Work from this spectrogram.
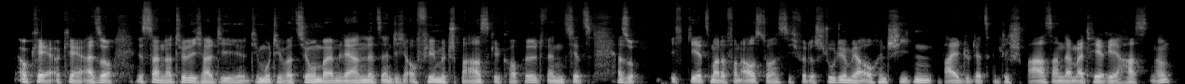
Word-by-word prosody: Okay, - - +3
okay. - - 0
Also, 95 +1 +3 0.2
ist 110 +2 -3
dann 105 -3 +5
natürlich 95 +2 +1
halt 90 -2 +2
die 90 -2 -1
die 85 - -7
Motivation 100 0 +2
beim 90 -2 +3
Lernen 90 +2 +3
letztendlich 95 -1 0
auch 100 - -2
viel 110 - +1
mit 95 -2 +2
Spaß 95 0 -1
gekoppelt. 95 +2 -3
Wenn's 90 -2 -1
jetzt - - -3 0.2
also, - - -1 0.3
ich - - -8
gehe 105 - +2
jetzt 100 - +1
mal 95 - +5
davon 90 0 -2
aus. 100 +2 +2
Du 95 - -3
hast 90 +1 -5
dich 95 - -12
für 105 - -3
das 90 -1 -4
Studium 105 0 +1
ja 90 - +4
auch 90 +2 -1
entschieden, 100 -1 0
weil 85 0 +1
du - - -6
letztendlich - - -6
spaß 90 +2 -1
an 90 0 +1
der 85 -1 +1
Materie 85 -1 +1
hast, 90 0 -3
ne? 105 +5 -2
95 Hz, 230 wpm, -21 LUFS, 90-100 Hz, 0.3 s, dann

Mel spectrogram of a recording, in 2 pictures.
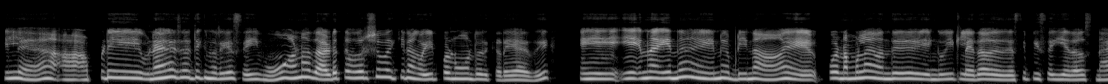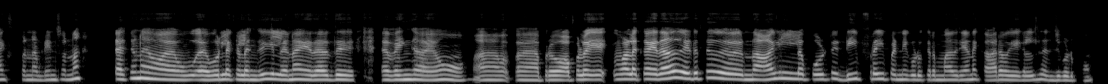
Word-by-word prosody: இல்ல. 290 0 +2 0.5
அ - - -3 0.2
அப்டி 280 +9 -3 0.3
விநாயகர் 295 +7 +3
சதுர்த்திக்கு 300 -3 0
நிறைய 265 +1 0
செய்வோம். 230 +2 -2
ஆனா 315 +4 +2
அத 290 - 0
அடுத்த 270 +5 -2
வருஷம் 300 +4 -1
வரைக்கும் 305 -2 -3
நாங்க 265 -5 0
வெயிட் 235 +1 -4
பண்ணுவோம்ன்றது 255 -3 -1
கிடையாது. 200 0 -3 0.4
ஈ - - +2 0.5
என்ன 295 +1 +4
என்ன 285 +2 +3 0.3
என்ன 275 +2 +2
அப்படின்னா 255 +1 -1 0.5
இப்போ 235 +8 -6
நம்மளா 285 +4 +2
வந்து 265 0 +1 0.3
எங்க 225 0 -4
வீட்ல 245 -2 -2
ஏதாவது 235 0 0
ரெசிபி 250 +4 -7
செய்ய 230 -1 -2
ஏதாவது 215 +1 -3
ஸ்நாக்ஸ் 220 +1 -8
பண்ண 215 -1 -6
அப்படின்னு 215 +2 -6
சொன்னா, 250 +5 -1 0.4
டக்குனு 285 +5 +3 0.2
அ - - +4 0.2
உ - - -3 0.2
உருளைக்கிழங்கு 220 -1 +1
இல்லைனா 230 0 +2
எதாவது 215 +1 +2 0.5
வெங்காயம், 220 0 +1 0.3
அ - - -1 0.5
அப்புறம் 205 +2 0
அ - - +3
அப்பளம், 220 +2 +3 0.3
வாழக்கா 245 0 +4
ஏதாவது 275 +5 +7
எடுத்து 265 +3 -2 0.3
இந்த 225 0 0
ஆயில்ல 260 +1 +1
போட்டு 235 +2 -3
டீப் 245 0 -3
ஃப்ரை 250 0 0
பண்ணி 225 -1 -3
கொடுக்குற 210 0 -6
மாரியான 210 +2 -3
கார 195 +1 -3
வகைகள் 200 +1 -4
செஞ்சு 195 -2 -6
கொடுப்போம். 185 0 -12
230 Hz, 160 wpm, -23 LUFS, 215-265 Hz, 0.5 s, ஏதாவது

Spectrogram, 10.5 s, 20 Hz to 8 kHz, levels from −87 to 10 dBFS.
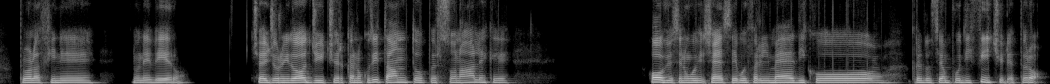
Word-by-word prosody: Però, 185 - -1
alla 175 -1 +2
fine 170 -1 -3 0.3
non 175 -1 -5
è 165 - -2
vero. 165 -1 -1 0.6
Cioè, - - -3
ai 180 - +4
giorni 185 +1 +1
d'oggi 190 -1 +4
cercano 195 +2 -1
così 205 +4 0
tanto 205 0 +1
personale 195 +1 -2
che 180 -4 -7 1.4
Ovvio, 210 -5 +6
se 175 - -3
non 180 0 0
vuoi 180 0 0
cioè, 180 -2 +3
se 175 +1 -1
vuoi 180 +1 +1
fare 180 0 -2
il 180 - 0
medico 190 -2 +2 0.2
credo 180 -2 -3
sia 185 +2 -2
un - - -2
po' 180 +1 -4
difficile, 180 0 -3
però 200 -2 -2
185 Hz, 175 wpm, -21 LUFS, 175-195 Hz, 1.4 s, Ovvio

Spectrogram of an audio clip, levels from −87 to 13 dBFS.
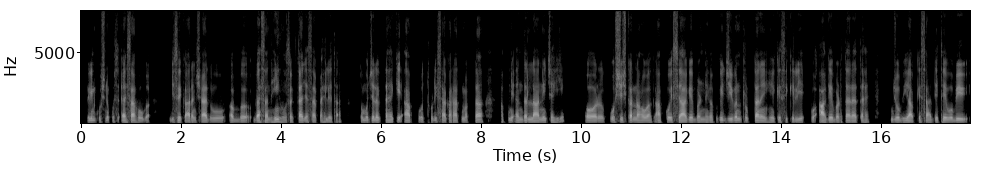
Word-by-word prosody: लेकिन 120 +1 0
कुछ 115 - -8
न 115 - 0
कुछ 115 - -11
ऐसा 105 +1 +5
होगा 100 -1 -3 0.4
जिसके - - 0
कारण 95 - +4
शायद 95 - +3
वो 95 0 -4
अब 90 -2 -1 0.3
वैसा 100 +1 +4
नहीं 125 +9 0
हो 110 -3 -7
सकता 95 -2 +1
जैसा - - -1
पहले - - -3
था। - - -6 0.4
तो - - -5
मुझे 115 -1 0
लगता 110 +1 0
है 125 +1 -1
कि - - -1
आपको - - 0
थोड़ी - - -9
सकारात्मकता 100 +5 0 0.4
अपने - - -5
अंदर 100 0 +1
लानी 95 +3 +4
चाहिए 105 +1 -5 0.5
और 95 -2 +4 0.2
कोशिश 115 +2 -1
करना 105 0 +4
होगा 105 -1 +2
कि - - -18
आपको 105 0 +1
इससे 100 - 0
आगे 95 +2 +6
बढ़ने 100 +1 -4
का 105 - -3
क्योंकि 130 +6 -4
जीवन 110 0 0
रुकता 105 +1 +3
नहीं 100 0 -1
है 95 - -1
किसी - - -5
के - - -2
लिए, 105 +4 -3 0.2
वो - - -3
आगे 105 +1 +2
बढ़ता 95 +1 0
रहता 95 -1 +1
है। - - -7 0.5
जो 105 +1 0
भी 115 +1 -4 0.3
साथी 105 0 -1
थे 105 - +4
वो 105 0 +1
भी 110 +1 +4
105 Hz, 200 wpm, -31 LUFS, 95-110 Hz, 0.5 s, आगे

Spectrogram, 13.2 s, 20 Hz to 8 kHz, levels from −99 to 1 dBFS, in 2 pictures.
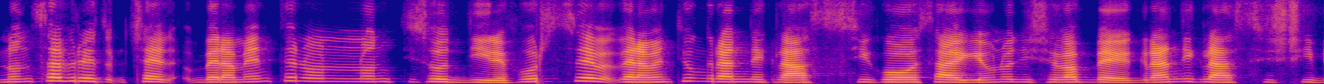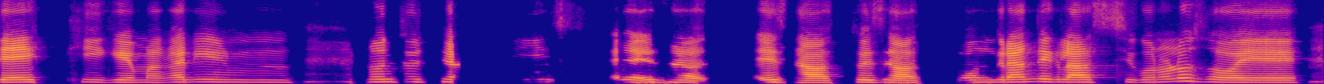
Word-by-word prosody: non 250 +4 -10
saprei 325 -1 +1
tr 225 -4 -16
cioè 250 -4 0
veramente 245 +9 0
non 280 -3 -10
non 265 0 -9
ti 255 - -26
so 255 +1 -1
dire, 200 -4 -2
forse 270 - -1
veramente 235 +5 +3
un 305 - -16
grande 250 -4 +2
classico, 215 +2 +1
sai, 220 -1 +4
che 210 - -1
uno 240 +3 -10
dice: 230 -1 -12
"Vabbè 220 -4 +3
grandi 220 +6 +2
classici 215 -2 -1
vecchi 220 +1 +3
che 210 0 +1
magari, 225 +3 -4
mhmm, 215 -1 -16 0.4
non 245 +1 -6
tutti 245 0 -10
hanno 235 - -3 0.3
vist", 465 -1 -28 0.2
esa 210 -2 -1 0.3
esatto, 190 -2 +1
esatto, 195 -3 0 0.2
un 210 - -10
grande 230 +4 +4
classico, 220 -1 +1
non 240 - -6
lo 310 - 0
so, 235 -6 -4
ehm, 205 -1 +2
225 Hz, 180 wpm, -21 LUFS, 210-250 Hz, 0.4 s, sai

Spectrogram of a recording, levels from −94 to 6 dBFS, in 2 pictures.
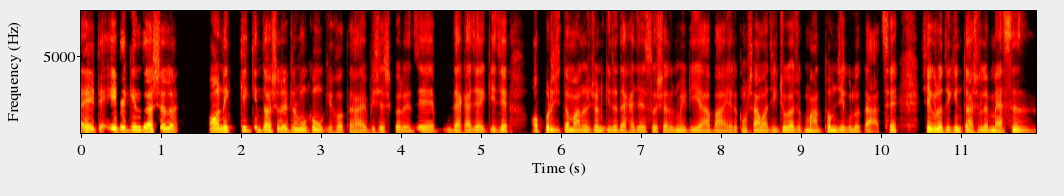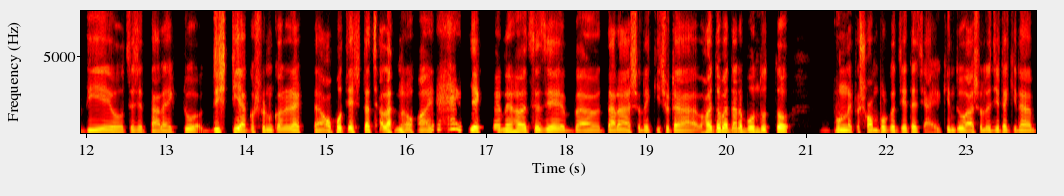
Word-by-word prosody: এইটা 165 - -1
এইটা 360 - +7
কিন্তু 215 0 +3
আসলে 190 -2 +2 0.6
অনেককে 210 +3 0
কিন্তু 195 -1 -3
আসলে 170 -1 -2
এটার 170 0 -2
মুখোমুখি 120 -4 -3
হতে 100 -1 -6
হয়। - - -4
বিশেষ 95 -1 -6
করে 95 -1 -4
যে 110 - -1 0.4
দেখা 110 +1 -1
যায় 115 -1 -1
কি 120 - -5
যে, 125 - +2 0.4
অপরিচিত 125 -1 -1
মানুষজন 120 +1 -2
কিন্তু 115 0 -4
দেখা 110 +1 -5
যায় 110 -1 -3
সোশ্যাল 105 -2 -4
মিডিয়া 105 0 -4
বা 100 - -3
এরকম 100 +1 -7
সামাজিক 110 0 -2
যোগাযোগ 105 -1 -2
মাধ্যম 95 +5 -3
যেগুলোতে 100 -3 -5
আছে, - - -4 0.4
সেগুলোতে 150 -1 +3
কিন্তু 145 0 0
আসলে 130 +1 -4
মেসেজ 125 +5 +3 0.3
দিয়ে 120 -1 +3
হচ্ছে 110 -1 -5
যে - - -1
তারা 105 +1 -2
একটু 105 +2 -4 0.3
দৃষ্টি 165 +3 +3
আকর্ষণ 135 +1 -4
করার 125 0 0
একটা 120 +1 -9 0.2
অপচেষ্টা 130 0 +3
চালানো 135 -2 +3
হয়। 115 -1 -1 0.5
যেখানে 145 0 +4
হয়েছে 150 0 +3
যে 150 - +5 0.3
ব্য - - -2 0.4
তারা 115 +1 +2
আসলে 115 0 -3
কিছুটা 120 -1 -1 0.3
হয়তোবা 185 +7 +6
তারা 175 -1 +3
বন্ধুত্ব 140 +1 +3 0.7
পূর্ণ 130 0 +4
একটা - - -6
সম্পর্ক 120 -2 +1
যেতে 120 0 +2
চায়। - - -10
কিন্তু 130 -2 0
আসলে 115 0 -4
যেটা 120 +1 0
কিনা 120 -1 -1
120 Hz, 170 wpm, -27 LUFS, 110-145 Hz, 0.7 s, এইটা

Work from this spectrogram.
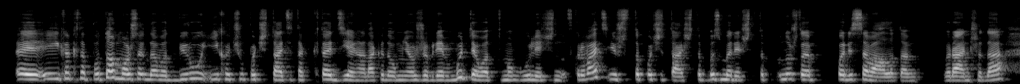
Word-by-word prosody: э, 465 - +8
и - - -1
как-то 275 +1 -1
потом, 265 +5 +3
может, 245 -1 +3
тогда 230 -2 +2
вот 205 -1 -2
беру 240 +7 -2
и 235 -1 -6
хочу 240 0 -4
почитать 220 -3 -1
это 205 0 -5
как-то 200 +3 -1
отдельно, 200 -3 +1
да, 190 - +1
когда 205 0 -4
у - - -4
меня 200 0 -2
уже 205 +1 -2
время 200 0 0
будет, 300 +9 -1
я 230 - +5
вот 195 0 -1
могу 200 0 -3
лечь 195 -1 -3
на 200 - -8
в - - -16
кровать 265 +9 0
и 235 - -1
что-то 235 +1 -3
почитать, 210 -5 -2
что-то 230 +6 -8
посмотреть, 220 -5 0
что 195 +4 -8
п 230 - -20
что-то, 230 - -11
ну, 245 - 0
что 240 -2 0
я 215 0 -1 0.2
порисовала 215 -7 +2
там 170 0 -5 0.3
раньше, 185 0 +1
да. 215 +5 0
220 Hz, 255 wpm, -24 LUFS, 195-235 Hz, 0.3 s, э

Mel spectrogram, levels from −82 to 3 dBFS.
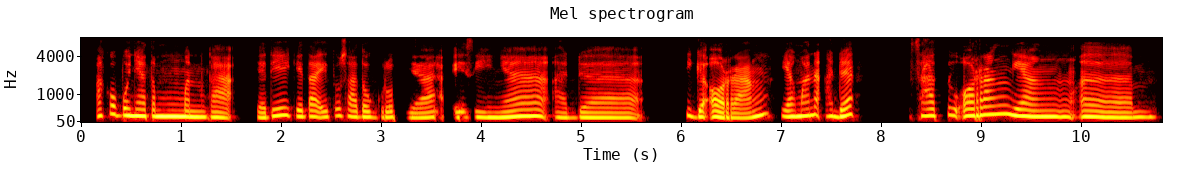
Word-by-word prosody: Aku 250 +5 -4
punya 235 -2 +4
temen, 215 -3 +6
Kak, 185 0 -3 0.2
jadi 210 +9 -2
kita 210 -1 -2
itu 200 +6 -5
1 200 -3 -3
grup 185 +2 -5
ya 170 +2 -3 0.2
isinya 190 +4 +1
ada 175 0 -3 0.9
3 205 -3 -2
orang, 185 - 0
yang 215 0 +2
mana 240 +4 +1
ada 225 +4 +1 0.6
satu 240 +2 -4
orang 275 +6 +1
yang, 210 -5 +2
mmm, 190 -2 -1
205 Hz, 115 wpm, -20 LUFS, 185-230 Hz, 0.9 s, temen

